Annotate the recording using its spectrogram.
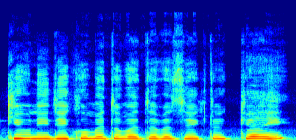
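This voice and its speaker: A woman doing a high, insistent young woman. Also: little pitch movement, racing, mellow, dry recording, close to an everyday voice. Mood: teasing, pleading. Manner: high-pitched, pleading, repetitive questioning.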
